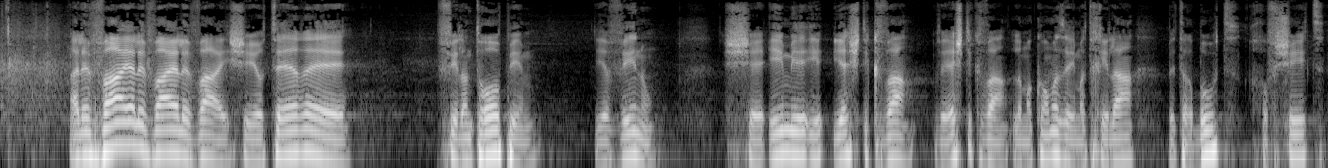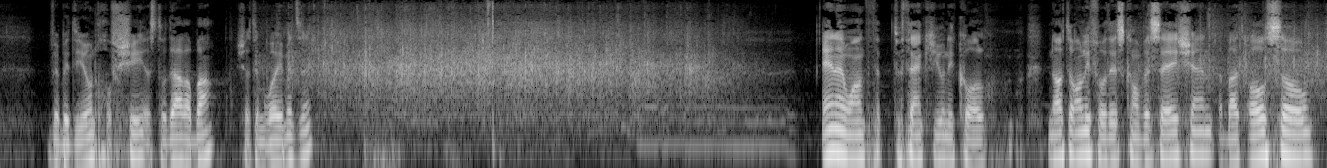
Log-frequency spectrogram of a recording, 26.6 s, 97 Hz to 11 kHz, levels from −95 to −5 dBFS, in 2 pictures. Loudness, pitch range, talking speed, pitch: -25 LUFS, 115-140 Hz, 95 wpm, 125 Hz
